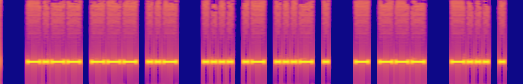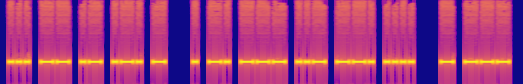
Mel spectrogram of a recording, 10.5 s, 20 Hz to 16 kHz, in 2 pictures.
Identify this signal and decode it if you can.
Morse code, heard as a keyed tone, about 30 wpm, 1000 Hz. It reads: YOU HAVE TO BE SMART ENOUGH TO
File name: qotdfiles / 30wpm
